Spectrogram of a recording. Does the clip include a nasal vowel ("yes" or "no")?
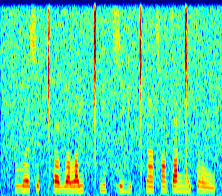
yes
